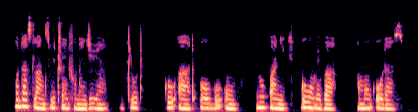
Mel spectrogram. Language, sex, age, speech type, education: Nigerian Pidgin, female, 30-45, spontaneous, tertiary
